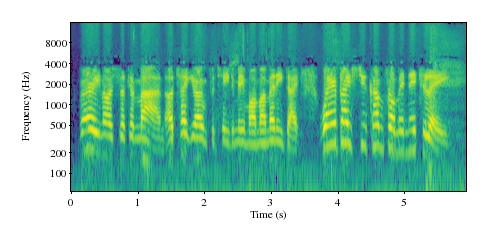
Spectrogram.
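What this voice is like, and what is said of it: Cornish accent. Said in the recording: “I have a Cornish accent”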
